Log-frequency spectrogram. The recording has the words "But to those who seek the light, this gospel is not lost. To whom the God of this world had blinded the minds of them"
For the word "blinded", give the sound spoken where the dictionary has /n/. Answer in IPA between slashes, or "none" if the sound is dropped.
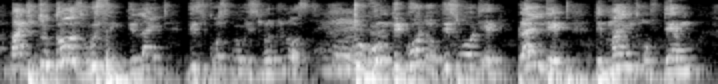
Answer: /n/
